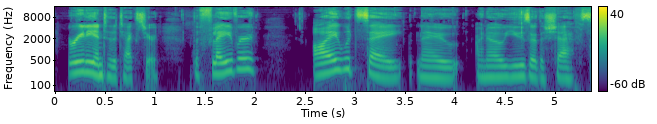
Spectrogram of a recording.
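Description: Her fairly low-pitched voice carries an Irish accent and lively intonation, recorded dry and close with no echo. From Ireland. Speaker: food blogger. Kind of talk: casual chat.

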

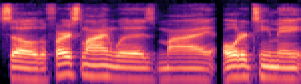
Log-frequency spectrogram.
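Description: A man with an American accent talks at a fairly low pitch. His pitch variation is ordinary, and the background is quiet. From California Central Valley. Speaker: college outreach worker and substitute teacher. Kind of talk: interview. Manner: casual, filler-heavy.

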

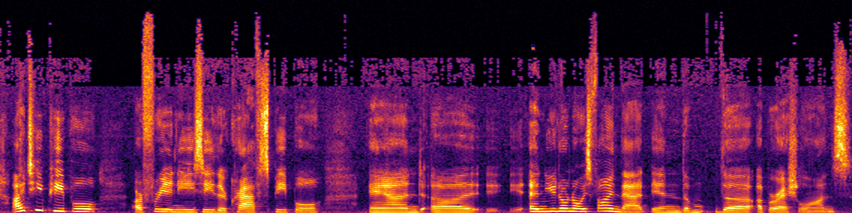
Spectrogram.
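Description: A plain, everyday voice speaks at a fairly slow pace with ordinary pitch variation. The recording is very clean, with a silent background. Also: woman, medium pitch for a woman. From Philadelphia, US. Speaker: government chief information officer. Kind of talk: radio interview.

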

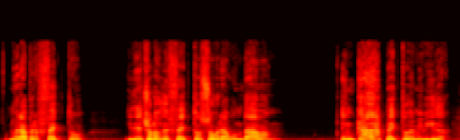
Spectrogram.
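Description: A man's medium-pitched voice at a moderate pace, with lively intonation, on a very clean recording with a silent background. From Latin America. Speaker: podcast host. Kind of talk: motivational monologue.

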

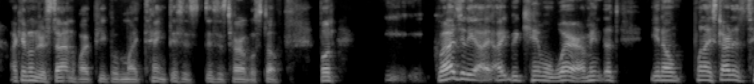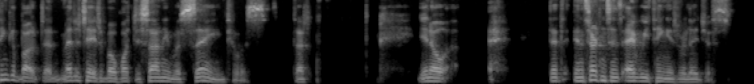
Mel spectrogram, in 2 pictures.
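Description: A man with an Irish accent speaks at a very fast pace in a dark, mellow tone, his pitch swinging very widely, with long, frequent pauses against a quiet background. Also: medium pitch for a man. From Ireland. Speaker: writer. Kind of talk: interview.

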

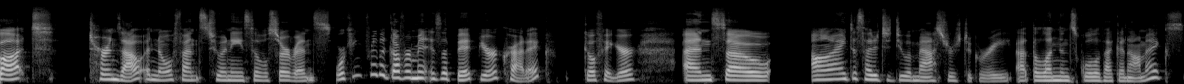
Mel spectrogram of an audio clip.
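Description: Speaking in a Northern California accent at a moderate pace, the voice has lively intonation and a dry, close sound with no echo. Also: woman, medium pitch for a woman. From US, Northern California (Silicon Valley). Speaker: startup founder and CEO. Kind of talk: interview. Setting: remote call.

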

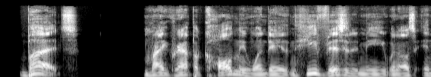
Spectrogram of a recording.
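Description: A man with an American accent talks in an unremarkable speaking voice at a fairly low pitch. The recording is very clean and silent behind him, with a dry, close sound and no echo. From US West Coast, San Diego (South Bay). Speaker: podcast guest sharing faith story. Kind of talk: casual chat, personal testimony.

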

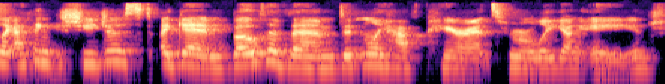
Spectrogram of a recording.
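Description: With lively intonation, an unremarkable speaking voice moves along at a fairly quick pace. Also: woman. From Texas. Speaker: church worker. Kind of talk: casual chat.

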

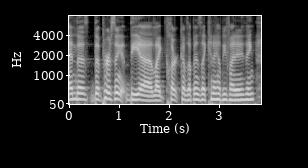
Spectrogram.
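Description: A woman's fairly low voice, very fast and animated in tone. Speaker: podcast host. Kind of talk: casual chat. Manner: animated, excitable.

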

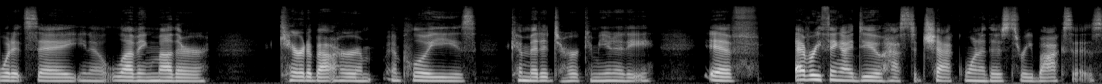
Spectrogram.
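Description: A woman with a Midwestern American accent speaks at a fairly low pitch and moderate pace in a monotone, flat intonation, on a very clean recording with a silent background. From US Midwest, Wilmington, Ohio. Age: 40s. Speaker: company CEO. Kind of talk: interview.

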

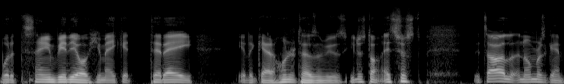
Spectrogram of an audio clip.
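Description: A man talks very fast in an Irish accent, his fairly low pitch held to fairly even intonation. The sound is dry and close with no echo, on a very clean recording with a silent background. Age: 20s. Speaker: comedian and YouTuber. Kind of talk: casual chat.

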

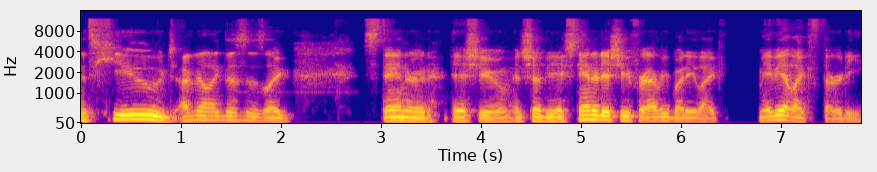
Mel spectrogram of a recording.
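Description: At a moderate pace, a man with an ordinary speaking voice talks at a medium pitch with ordinary pitch variation against a quiet background. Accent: American. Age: 30s. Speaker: muralist and live artist. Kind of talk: casual interview. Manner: frequent fillers, like and um.

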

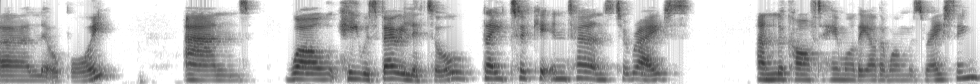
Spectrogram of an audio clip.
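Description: The speaker talks at a fairly slow pace in a southern English accent, with ordinary pitch variation. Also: woman. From eastern England, Cambridgeshire. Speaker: professional sailor. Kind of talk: interview.

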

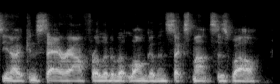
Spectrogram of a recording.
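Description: A man in a New Zealand accent with fairly even intonation. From New Zealand, Hamilton. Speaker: e-commerce manager at a toy company. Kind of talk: podcast interview. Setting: remote call.

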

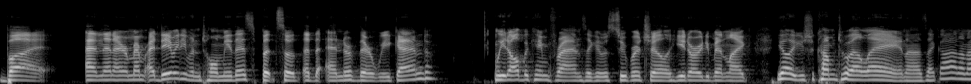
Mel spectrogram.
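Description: Bright, sharp female voice with fairly even intonation on a very clean recording with a silent background. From Rome, Italy. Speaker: podcast guest. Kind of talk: casual chat.

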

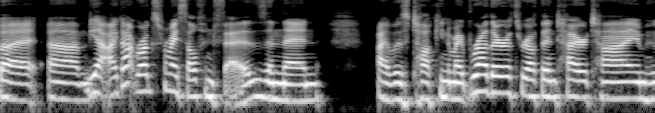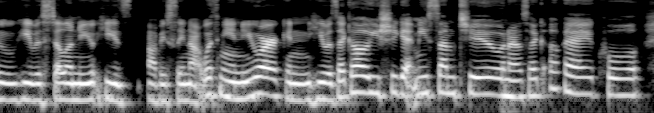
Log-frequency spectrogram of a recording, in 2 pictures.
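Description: A woman with an American accent speaks at a medium pitch and a moderate pace, with hardly any pauses. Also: ordinary pitch variation. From Southern California. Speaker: entrepreneur, textile company founder. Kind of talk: interview. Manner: casual, many fillers like 'like'.

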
